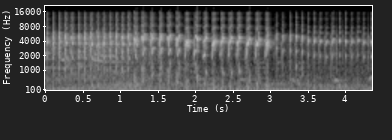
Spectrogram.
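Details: Lovebird giving a long ngekek chatter, used to provoke other lovebirds: a fast, steady run of sharp, high, buzzy pulses that swells in the middle and eases off near the end.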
